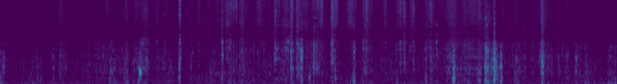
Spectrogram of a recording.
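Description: Faint, irregular clicks and taps of hands working small parts and tools, plastic and metal pieces knocking and rattling. The taps start about a second in and come thickly for a few seconds, then die away near the end.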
